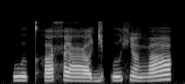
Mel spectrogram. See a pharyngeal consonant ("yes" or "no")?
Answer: yes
